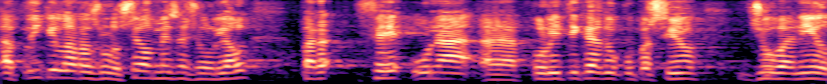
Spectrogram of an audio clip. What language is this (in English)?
Catalan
